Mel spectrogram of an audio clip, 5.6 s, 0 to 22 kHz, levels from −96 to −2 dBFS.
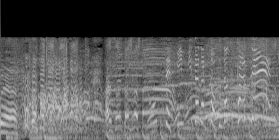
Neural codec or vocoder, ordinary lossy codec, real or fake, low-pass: none; MP3, 48 kbps; real; 7.2 kHz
